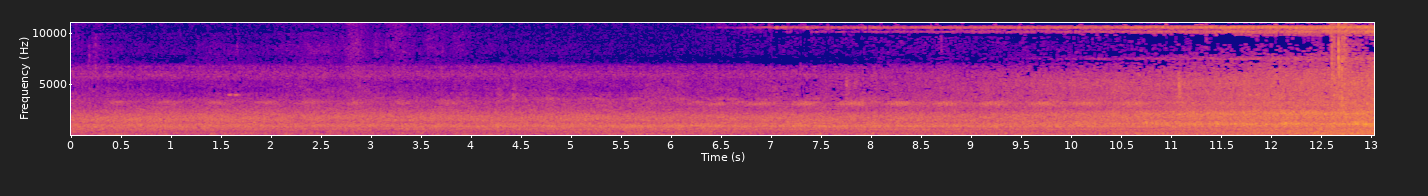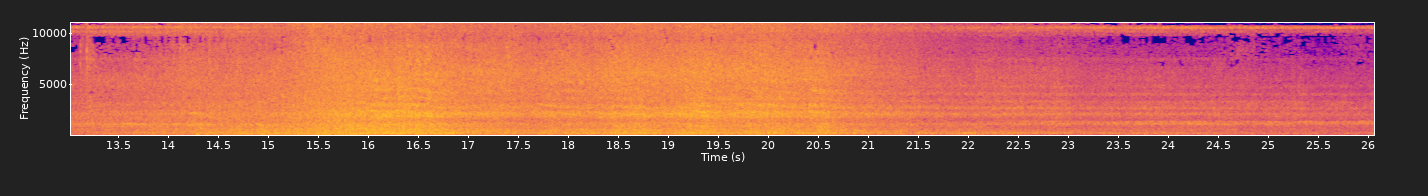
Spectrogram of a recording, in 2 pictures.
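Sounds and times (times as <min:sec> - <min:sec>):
train wheels rumbling on rails: 0:07.0 - 0:26.0.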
